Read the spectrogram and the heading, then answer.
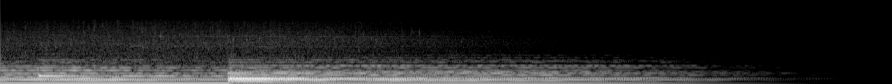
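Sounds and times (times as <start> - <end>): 
cedar forest ambience: 0.0 - 6.5.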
